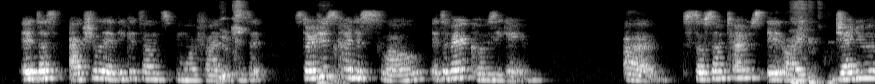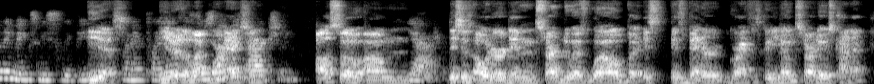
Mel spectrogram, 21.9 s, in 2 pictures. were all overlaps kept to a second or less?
No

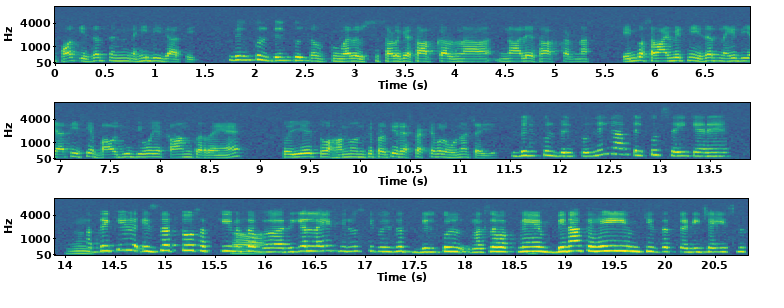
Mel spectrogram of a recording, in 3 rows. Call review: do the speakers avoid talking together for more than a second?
Yes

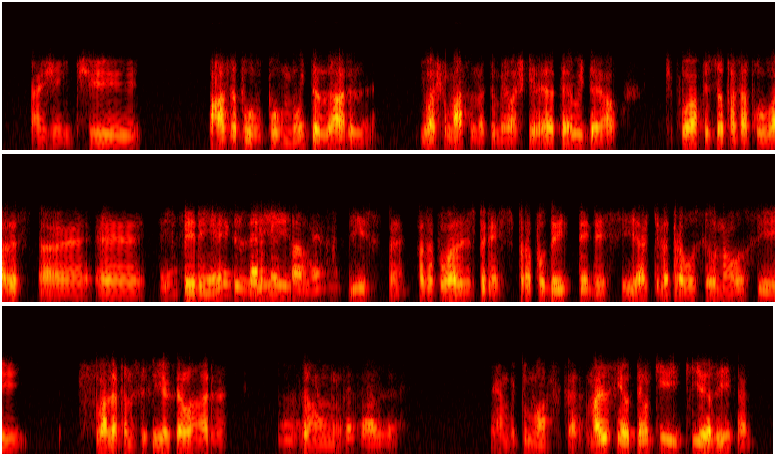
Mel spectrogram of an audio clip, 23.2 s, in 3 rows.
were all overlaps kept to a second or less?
No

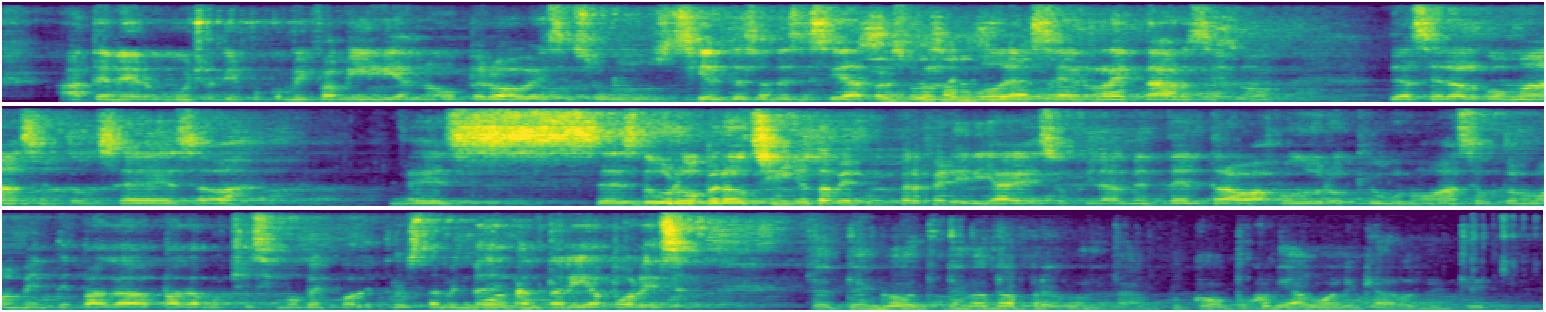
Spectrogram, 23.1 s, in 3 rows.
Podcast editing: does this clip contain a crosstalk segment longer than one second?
Yes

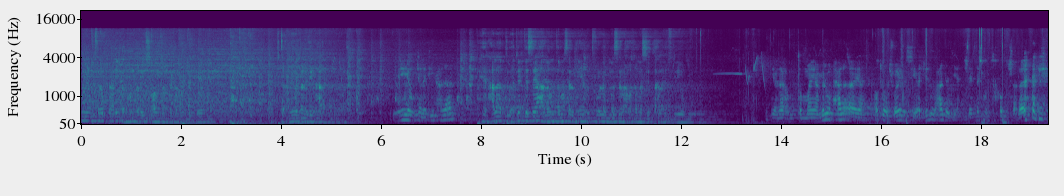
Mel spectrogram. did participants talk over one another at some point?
No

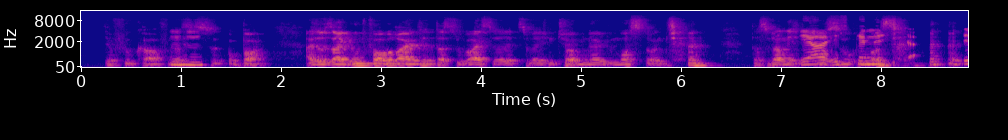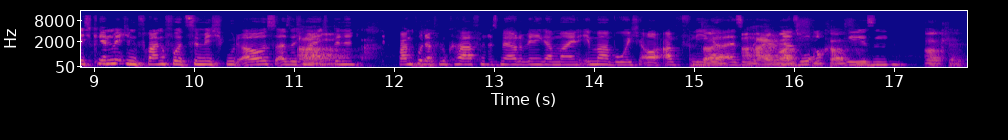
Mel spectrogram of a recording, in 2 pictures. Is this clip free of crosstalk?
No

